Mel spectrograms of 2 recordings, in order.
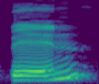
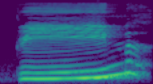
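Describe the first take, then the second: First: The word is said in an American way. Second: The word is said in a non-American way.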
